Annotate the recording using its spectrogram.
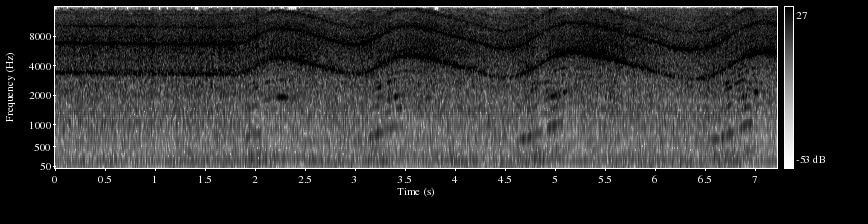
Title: Weird noise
